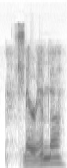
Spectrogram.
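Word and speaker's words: μέριμνα: In biblical context, New Testament, mer merimna, hopefully I'm saying that right once again, is often That looks right. associated with I'm looking at it here. yeah, Merimna is the pronunciation.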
